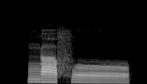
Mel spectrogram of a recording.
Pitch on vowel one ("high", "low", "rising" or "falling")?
low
